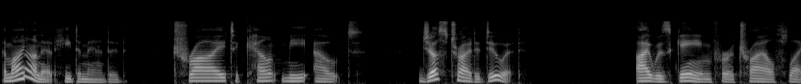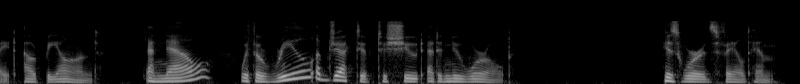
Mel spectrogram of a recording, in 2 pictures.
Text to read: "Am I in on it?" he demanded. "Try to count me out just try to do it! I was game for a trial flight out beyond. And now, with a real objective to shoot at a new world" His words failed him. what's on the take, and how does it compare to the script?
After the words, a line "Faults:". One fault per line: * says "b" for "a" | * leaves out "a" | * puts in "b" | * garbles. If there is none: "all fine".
"Am I on it?" he demanded. "Try to count me out just try to do it! I was game for a trial flight out beyond. And now, with a real objective to shoot at a new world" His words failed him.
Faults:
* leaves out "in"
